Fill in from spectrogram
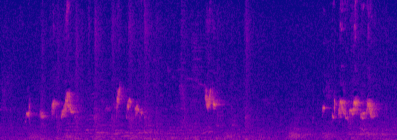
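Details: Several quick chirping phrases from a wild-caught red-whiskered bulbul, praised as an eager, fast singer. The phrases are spaced a second or more apart, and a longer, denser bout closes the passage.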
